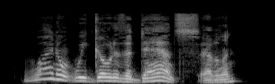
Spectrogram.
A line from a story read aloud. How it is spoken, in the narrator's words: Powell said nervously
